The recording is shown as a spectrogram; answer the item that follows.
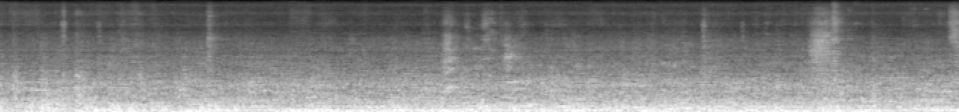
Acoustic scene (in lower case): subway train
